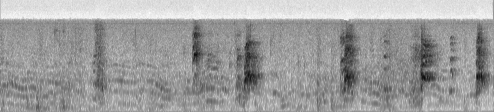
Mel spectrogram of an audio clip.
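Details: Male red Toy Poodle puppy, fifty days old, from a breeder in Chiba, Japan, giving short high yips and barks every second or so, with a soft human voice murmuring in the background.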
